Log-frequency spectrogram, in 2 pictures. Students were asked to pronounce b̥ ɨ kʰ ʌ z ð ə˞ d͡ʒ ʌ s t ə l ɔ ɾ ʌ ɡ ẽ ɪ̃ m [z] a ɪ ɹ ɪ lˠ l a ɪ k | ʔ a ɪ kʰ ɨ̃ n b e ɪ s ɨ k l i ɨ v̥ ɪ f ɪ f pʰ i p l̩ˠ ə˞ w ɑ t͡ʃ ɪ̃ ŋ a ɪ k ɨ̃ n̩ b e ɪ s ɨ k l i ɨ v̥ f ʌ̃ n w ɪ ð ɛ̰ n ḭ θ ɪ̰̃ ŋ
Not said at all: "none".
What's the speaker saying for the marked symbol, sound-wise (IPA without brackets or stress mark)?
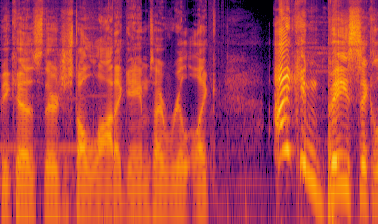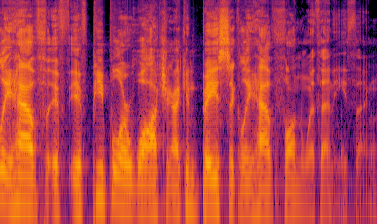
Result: z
